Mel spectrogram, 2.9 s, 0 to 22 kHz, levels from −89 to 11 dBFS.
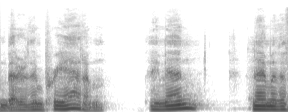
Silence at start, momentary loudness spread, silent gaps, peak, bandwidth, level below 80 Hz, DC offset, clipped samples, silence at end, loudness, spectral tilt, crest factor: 0 s; 13 LU; none; -10 dBFS; 11 kHz; -52 dBFS; under 0.1%; under 0.1%; 0 s; -25 LUFS; -8.5 dB/octave; 14 dB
